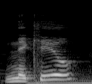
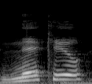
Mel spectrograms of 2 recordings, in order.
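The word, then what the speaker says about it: N'Keal: while receiver Nikhil Harry it is a nick not a nut doesn't really matter that much unless you have pronunciation police where you are because it's really too small of a difference to notice unless you're really trying to notice but is Nikhil and now Nakia Nakia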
